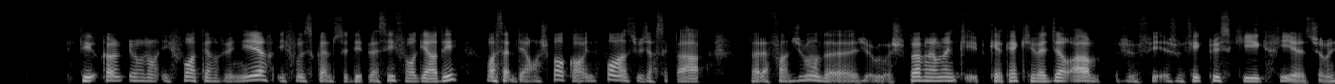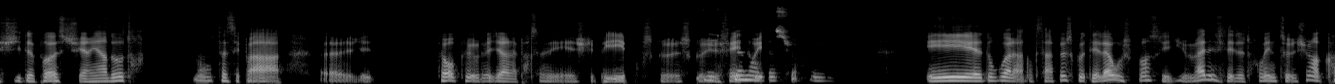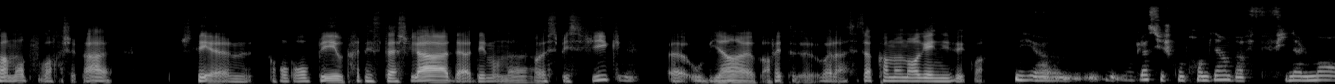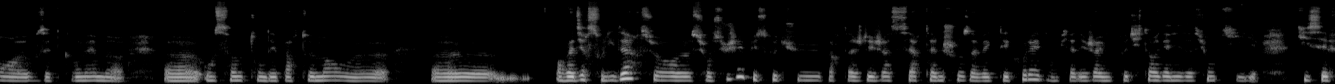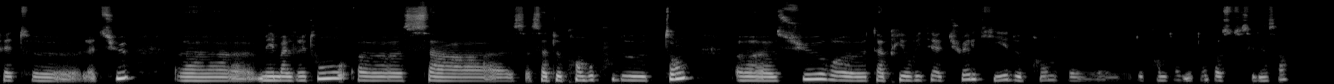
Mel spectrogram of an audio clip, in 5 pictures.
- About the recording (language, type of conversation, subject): French, advice, Comment puis-je gérer l’accumulation de petites tâches distrayantes qui m’empêche d’avancer sur mes priorités ?
- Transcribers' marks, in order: stressed: "que"; unintelligible speech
